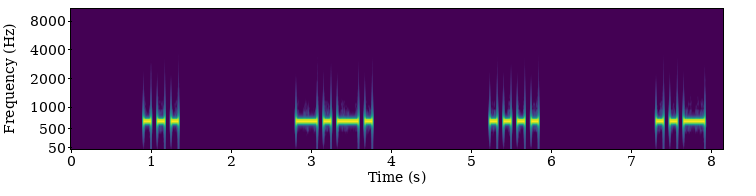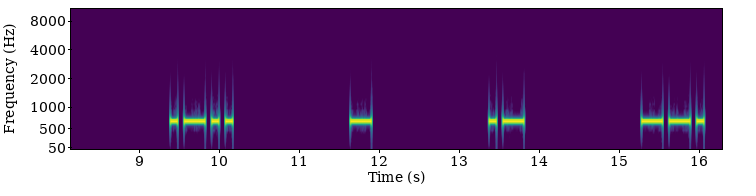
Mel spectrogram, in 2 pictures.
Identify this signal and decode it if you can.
Morse code, heard as a keyed tone, about 14 wpm, spaced as for 5 wpm, 680 Hz. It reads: SCHULTAG
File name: Morsekurs / Witze / Witz 14. Februar 2023 25 F70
